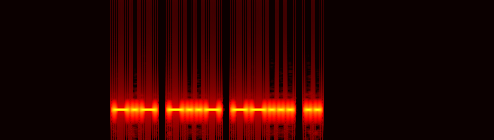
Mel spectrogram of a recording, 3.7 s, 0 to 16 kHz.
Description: Morse code, heard as a keyed tone, about 36 wpm, 700 Hz. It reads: KX7I
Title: USA Call Signs - 4 Characters - 35wpm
